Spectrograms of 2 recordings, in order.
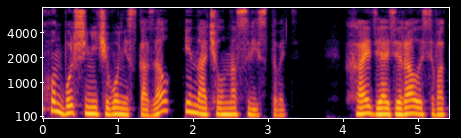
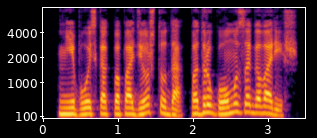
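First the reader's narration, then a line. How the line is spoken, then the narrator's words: Grumbling. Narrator (Russian): пробурчал пекарь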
